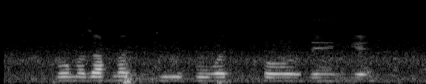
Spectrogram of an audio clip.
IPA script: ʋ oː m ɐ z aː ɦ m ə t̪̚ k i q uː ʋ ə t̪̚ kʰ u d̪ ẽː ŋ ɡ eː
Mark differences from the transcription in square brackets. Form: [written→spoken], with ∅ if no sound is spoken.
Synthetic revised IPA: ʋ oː m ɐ z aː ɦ m ə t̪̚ k i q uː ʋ ə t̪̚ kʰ [u→o] d̪ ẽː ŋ ɡ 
